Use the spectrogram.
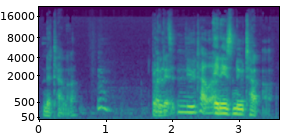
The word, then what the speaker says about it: Nutella: Nutella what how do you say it Nutella I promise you everyone in the UK unless they're being really self-important about its accuracy or unless they are physically Belgian says Nutella it's like Nutella but Nutella it is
